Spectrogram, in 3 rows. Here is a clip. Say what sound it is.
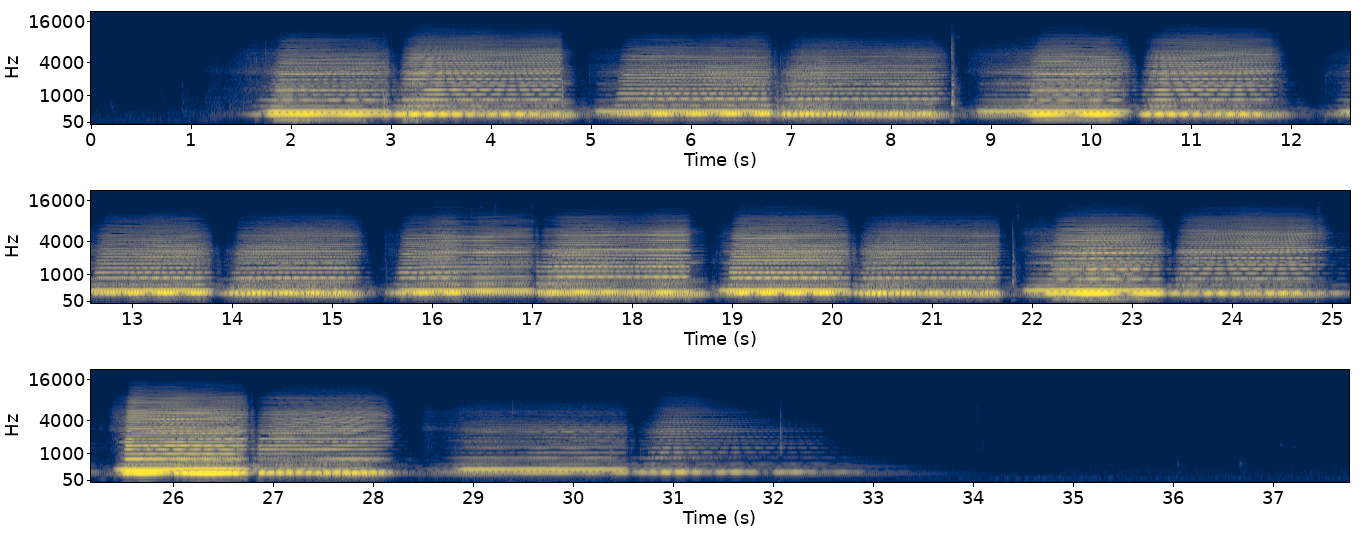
This is a very old, out of tune accordian (the tuning wavers way off key on the main notes as it plays). It might be useful for messing around with to create undertones for a horror or mystery with a rise-fall pattern.
I recorded it on an Se X1 large condenser mic.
